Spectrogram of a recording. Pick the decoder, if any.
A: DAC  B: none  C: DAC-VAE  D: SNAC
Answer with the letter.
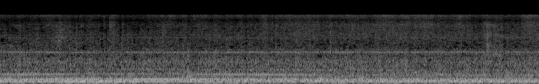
B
